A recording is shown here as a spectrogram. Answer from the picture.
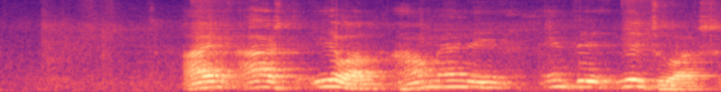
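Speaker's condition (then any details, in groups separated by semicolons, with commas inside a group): Motor neuron disease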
